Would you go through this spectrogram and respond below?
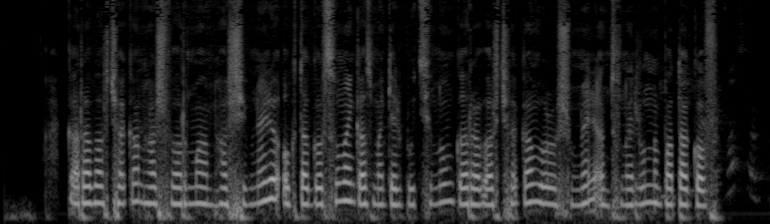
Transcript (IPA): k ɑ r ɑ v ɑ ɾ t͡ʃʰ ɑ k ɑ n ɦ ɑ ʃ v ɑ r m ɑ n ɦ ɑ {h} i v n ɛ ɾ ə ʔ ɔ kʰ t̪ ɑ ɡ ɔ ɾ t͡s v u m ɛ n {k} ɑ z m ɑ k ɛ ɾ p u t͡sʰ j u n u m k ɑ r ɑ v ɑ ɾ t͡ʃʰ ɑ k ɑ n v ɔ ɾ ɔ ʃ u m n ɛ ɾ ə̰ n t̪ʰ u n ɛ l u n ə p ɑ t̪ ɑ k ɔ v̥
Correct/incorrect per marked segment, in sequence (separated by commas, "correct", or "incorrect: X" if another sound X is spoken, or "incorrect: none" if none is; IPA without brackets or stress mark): incorrect: ʃ, correct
